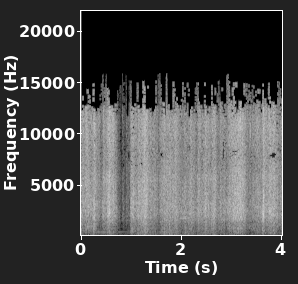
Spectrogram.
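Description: Crinkly paper or plastic packaging being handled close to the microphone: a continuous, irregular rustling and crinkling with a brief lull about a second in.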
